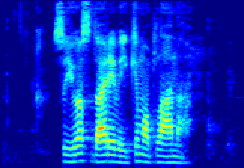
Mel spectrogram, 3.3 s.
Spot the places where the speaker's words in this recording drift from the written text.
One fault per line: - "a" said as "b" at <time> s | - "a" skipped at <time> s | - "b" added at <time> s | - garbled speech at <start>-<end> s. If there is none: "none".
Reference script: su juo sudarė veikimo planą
none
